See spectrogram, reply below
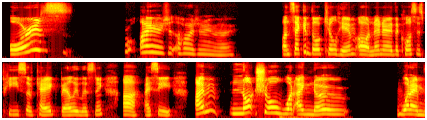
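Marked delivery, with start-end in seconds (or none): none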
